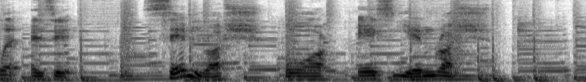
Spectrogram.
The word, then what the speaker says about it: Semrush: but i'm from america i know a lot of the europeans and folks outside of the states say senrush but i say sem rush semrush of course i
